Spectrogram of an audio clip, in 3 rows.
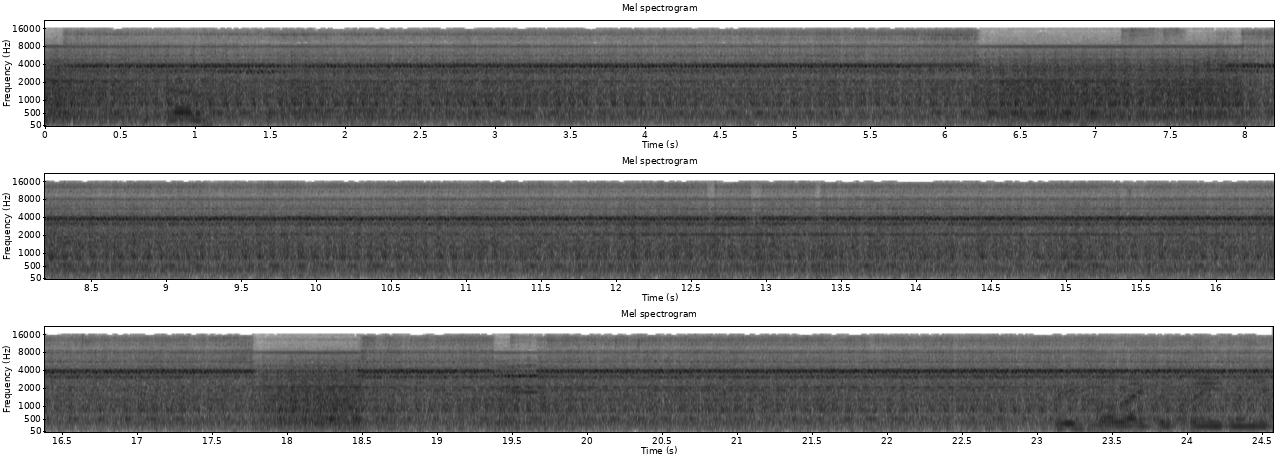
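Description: A metal lathe parting off aluminium stock for a 24-inch telescope mirror mount, with coolant applied: a steady mechanical whine and drone with a persistent high tone, continuous and close, briefly shifting in two short bursts.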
